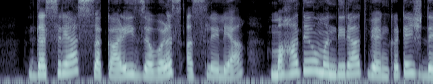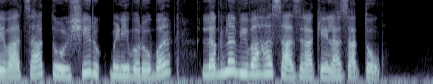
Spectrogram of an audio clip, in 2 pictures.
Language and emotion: Marathi, neutral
